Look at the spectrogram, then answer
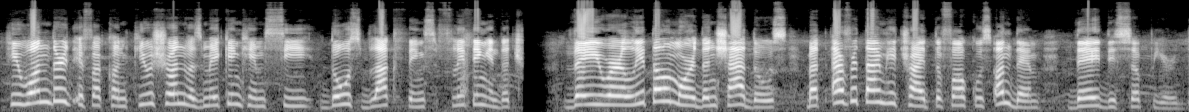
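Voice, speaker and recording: High, bright young woman narrating. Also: animated, a little slow. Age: young adult. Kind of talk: scripted literary narration for a student radio drama.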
